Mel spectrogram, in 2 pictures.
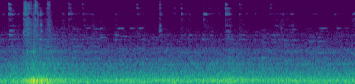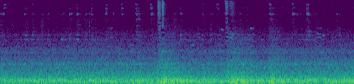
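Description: Steady low hum of a car being driven, heard from inside the cabin, with one loud thump about a second in.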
